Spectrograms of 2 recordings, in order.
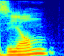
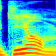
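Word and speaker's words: Guillaume: I actually heard from a French friend of mine or someone that speaks French that I was mispronouncing your name as Zion, but it's Guiam, right?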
